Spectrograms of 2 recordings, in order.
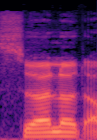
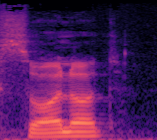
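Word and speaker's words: Sørloth: Also man spricht ihn tatsächlich Sirlot aus, nicht Sirlot, wie viele Leute ihn falsch aussprechen.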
